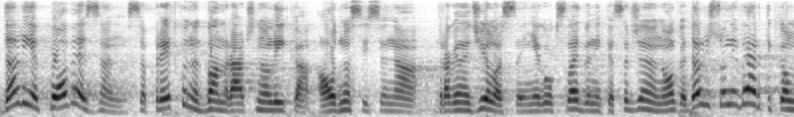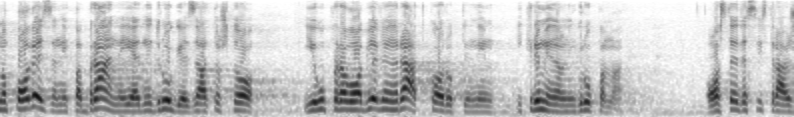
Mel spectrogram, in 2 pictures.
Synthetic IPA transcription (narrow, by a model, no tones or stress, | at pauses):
d̪alije̞po̞ʋezansapɾe̞ːt̪xod̪nad̪ʋaːmɾaːt͡ʃnaliːkaʔao̞d̪no̞sisenad̪ɾaɡanad͡ʑilˠasaiɲeɡoʋo̞ɡsle̞d̪be̞nikasr̩d͡ʑanano̞ːɡad̪alisuo̞niʋe̞ɾt̪ikalˠno̞po̞ʋeːzanipabɾaːnejɛd̪nid̪ɾuɡezat̪o̞ʃt̪o̞ | jeupɾaʋoobjaːʋʎe̞nɾaːd̪ko̞ɾup̚t̪iʋnim | ikɾiminalˠnimɡɾupama̰ | o̞st̪ajed̪aseist̪ɾaːʒu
